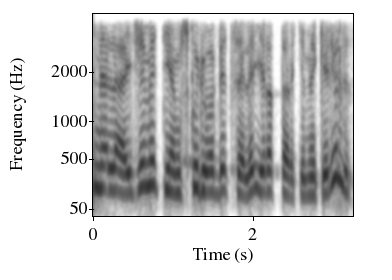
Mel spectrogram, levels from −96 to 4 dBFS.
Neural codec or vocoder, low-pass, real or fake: vocoder, 44.1 kHz, 80 mel bands, Vocos; 3.6 kHz; fake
